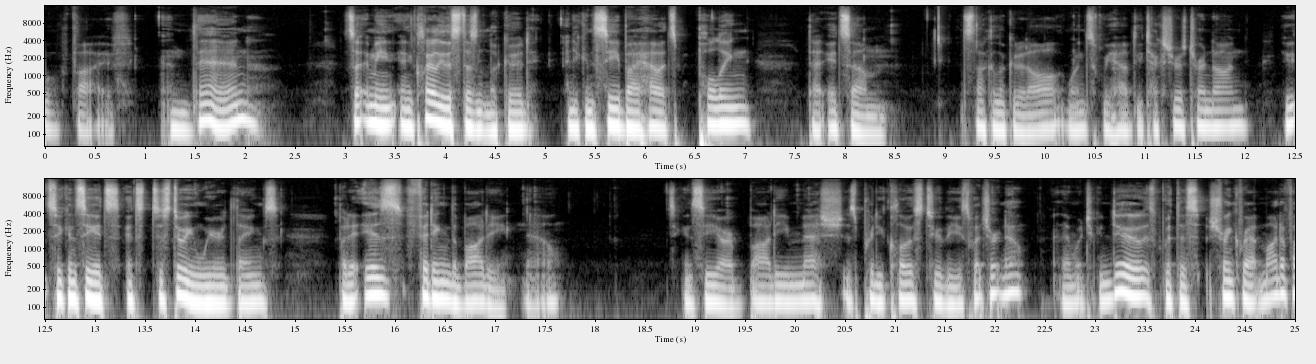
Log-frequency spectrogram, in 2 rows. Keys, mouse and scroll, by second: 1.0-3.0 middle drag, 3.0-3.5 scroll down 3, 3.5 shift+middle click, 3.9 Insert, 4.3 middle click, 4.9 Insert, 5.2-6.0 scroll up 3, 6.0-10.0 shift+middle drag, 10.0-11.9 drag, 12.1-13.3 scroll up 1, 13.3 middle click, 14.2-14.5 scroll down 1, 14.5-17.3 middle drag, 17.3 click, 17.8 alt+z, 18.2-19.9 middle drag, 19.9-22.4 drag, 22.4-25.0 middle drag.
